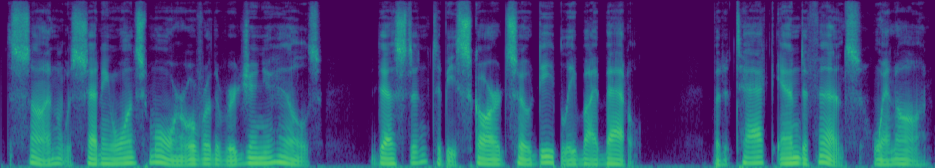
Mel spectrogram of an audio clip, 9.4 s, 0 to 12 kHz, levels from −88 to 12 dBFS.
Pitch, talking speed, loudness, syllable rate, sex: 95 Hz, 155 wpm, -19 LUFS, 4.6 syllables/s, male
